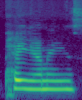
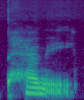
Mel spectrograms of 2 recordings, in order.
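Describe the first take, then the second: First: It is said in a heavy southern accent. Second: It is said in a neutral American accent.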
